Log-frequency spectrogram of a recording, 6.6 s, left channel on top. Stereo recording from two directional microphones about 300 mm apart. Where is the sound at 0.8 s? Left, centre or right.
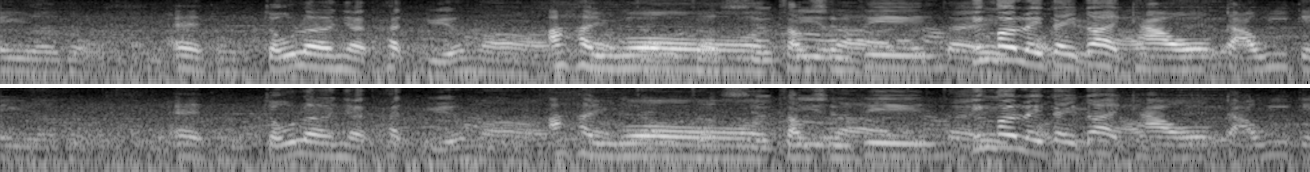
Left.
